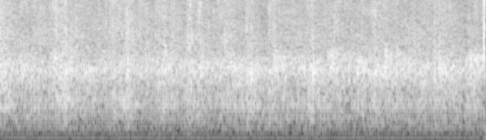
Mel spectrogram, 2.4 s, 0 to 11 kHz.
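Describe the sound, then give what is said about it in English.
Audience clapping for a speaker at a talk: a thick, steady round of applause from many hands, holding at an even loudness. “Don't clap, because I only got 3 minutes.”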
